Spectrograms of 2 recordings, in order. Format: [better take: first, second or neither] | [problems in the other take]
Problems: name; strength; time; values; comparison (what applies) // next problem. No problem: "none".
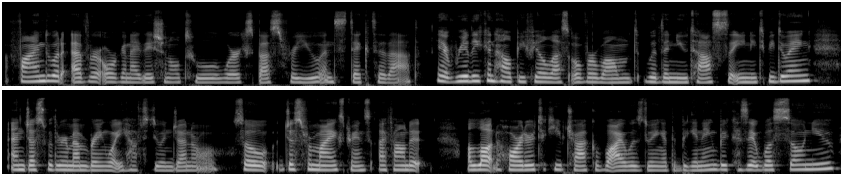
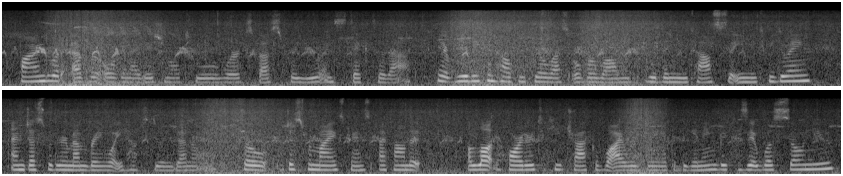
first | wind noise on the microphone; heavy; 3 dB below the speech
